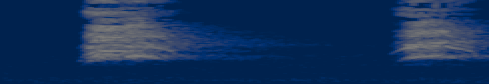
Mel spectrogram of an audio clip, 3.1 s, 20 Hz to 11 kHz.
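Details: Ezo red fox screaming at about 2:30 am on 11 June 2021 in a residential parking lot in Sapporo: two harsh, hoarse, shrill screams about two seconds apart, each roughly half a second long, over a quiet night background.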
